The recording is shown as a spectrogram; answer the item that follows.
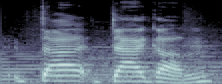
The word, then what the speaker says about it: dadgum: It's spelled with a D. Dadgum. Bruh. Yeah, but I've never said it. Daggum fucking yeah, okay.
